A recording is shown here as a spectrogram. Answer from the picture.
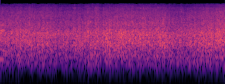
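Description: Rain falling steadily on tent fabric in a windstorm, heard from inside the tent as an even, unbroken hiss.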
